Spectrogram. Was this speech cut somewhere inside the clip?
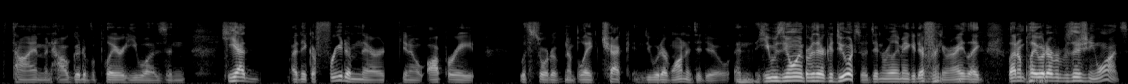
yes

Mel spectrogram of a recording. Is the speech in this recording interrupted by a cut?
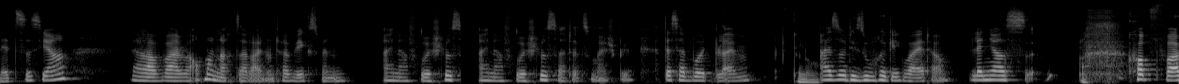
yes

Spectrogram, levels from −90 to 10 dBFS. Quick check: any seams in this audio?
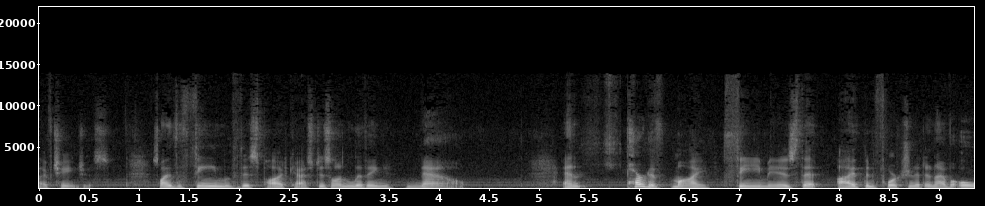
yes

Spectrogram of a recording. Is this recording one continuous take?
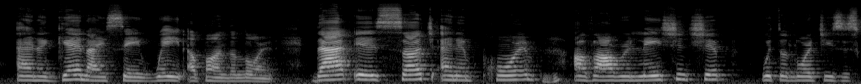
no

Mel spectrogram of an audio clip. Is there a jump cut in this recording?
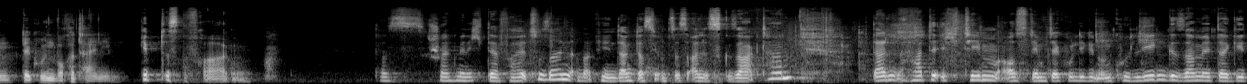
yes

